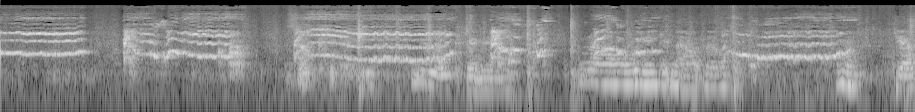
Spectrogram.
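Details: Lhasa Apso crying during a bath indoors, giving long, wavering, high-pitched whines with rising and falling pitch in four or five extended bursts, while a person keeps reassuring the dog over water sounds.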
